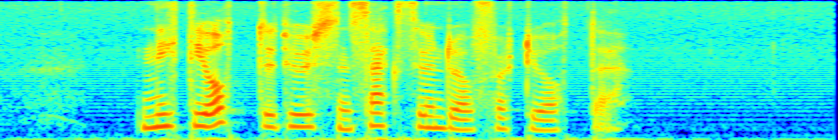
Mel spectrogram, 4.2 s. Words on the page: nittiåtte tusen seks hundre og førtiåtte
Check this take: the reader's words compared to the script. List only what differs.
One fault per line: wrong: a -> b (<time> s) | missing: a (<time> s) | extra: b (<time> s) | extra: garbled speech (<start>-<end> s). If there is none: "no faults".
no faults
